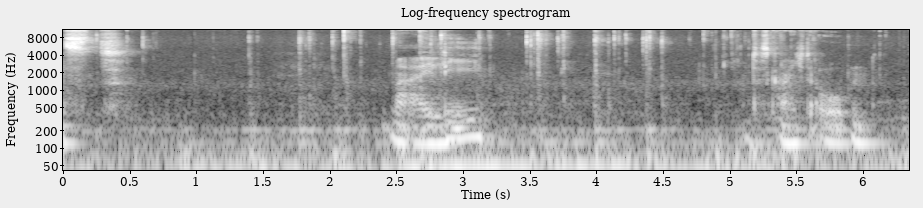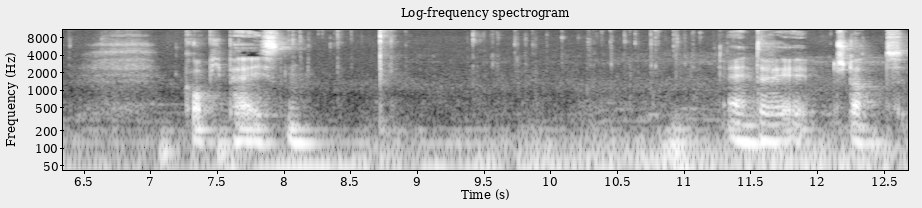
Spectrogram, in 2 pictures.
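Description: Keys click on a computer keyboard in short bursts.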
